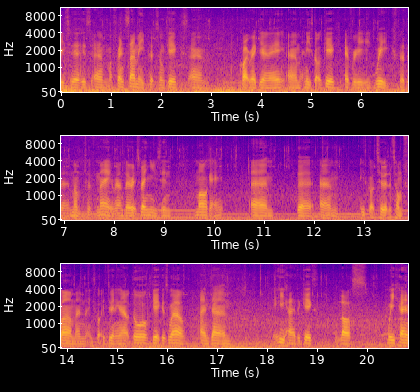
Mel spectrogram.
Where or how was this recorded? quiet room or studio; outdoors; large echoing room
outdoors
